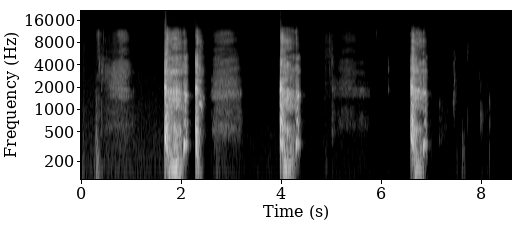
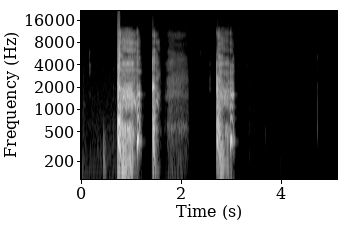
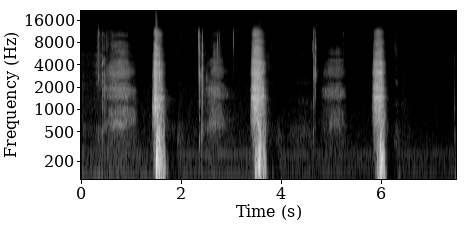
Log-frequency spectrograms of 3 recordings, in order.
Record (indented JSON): {
  "three_cough_length": "8.6 s",
  "three_cough_amplitude": 32768,
  "three_cough_signal_mean_std_ratio": 0.25,
  "cough_length": "5.1 s",
  "cough_amplitude": 32768,
  "cough_signal_mean_std_ratio": 0.27,
  "exhalation_length": "7.5 s",
  "exhalation_amplitude": 32768,
  "exhalation_signal_mean_std_ratio": 0.23,
  "survey_phase": "alpha (2021-03-01 to 2021-08-12)",
  "age": "18-44",
  "gender": "Female",
  "wearing_mask": "No",
  "symptom_cough_any": true,
  "symptom_new_continuous_cough": true,
  "symptom_shortness_of_breath": true,
  "symptom_fatigue": true,
  "symptom_fever_high_temperature": true,
  "symptom_headache": true,
  "symptom_change_to_sense_of_smell_or_taste": true,
  "smoker_status": "Never smoked",
  "respiratory_condition_asthma": false,
  "respiratory_condition_other": false,
  "recruitment_source": "Test and Trace",
  "submission_delay": "2 days",
  "covid_test_result": "Positive",
  "covid_test_method": "RT-qPCR"
}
